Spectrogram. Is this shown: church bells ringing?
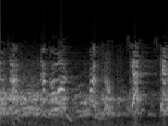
no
